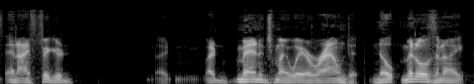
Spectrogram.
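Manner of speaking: ordinary delivery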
